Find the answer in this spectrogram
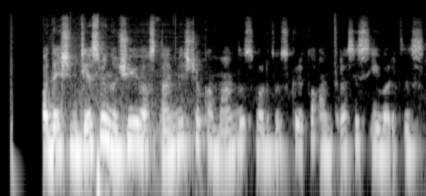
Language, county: Lithuanian, Kaunas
